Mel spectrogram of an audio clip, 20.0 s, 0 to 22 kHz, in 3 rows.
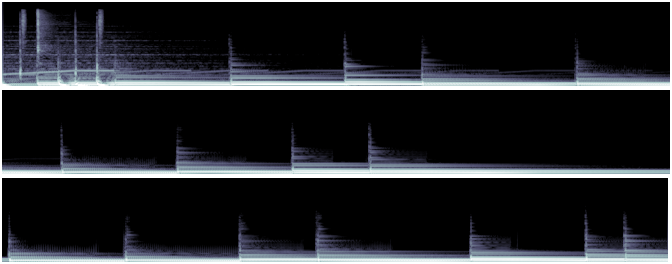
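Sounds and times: low plucked notes: 0.0 - 20.0.

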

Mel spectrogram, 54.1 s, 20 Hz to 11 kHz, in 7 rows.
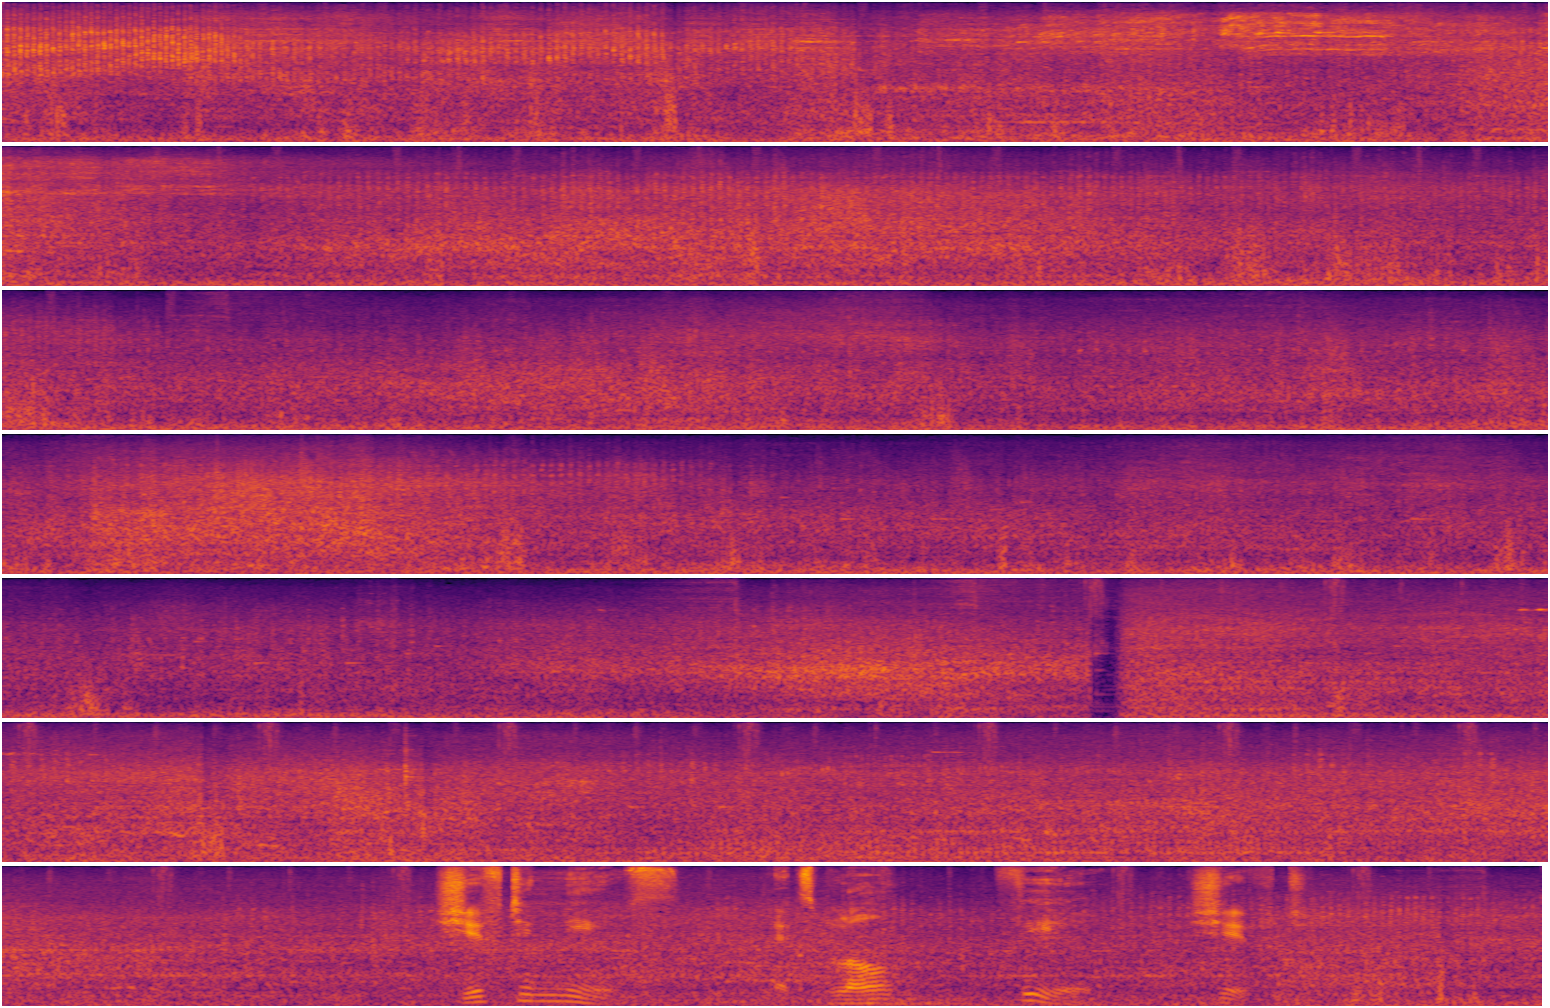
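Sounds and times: road traffic rumble: 0.0 - 20.1, 33.5 - 54.0
wind buffeting microphone: 0.0 - 48.6.

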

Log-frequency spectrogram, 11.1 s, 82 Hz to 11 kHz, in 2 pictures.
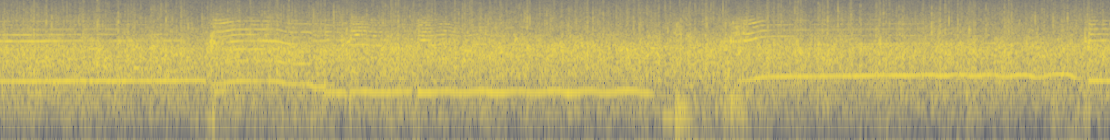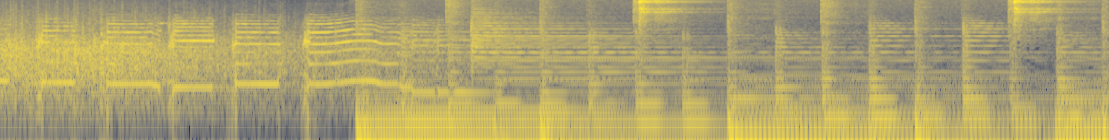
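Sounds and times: crowd applause: 0.0 - 7.4
long held wavering musical notes: 7.4 - 9.8.

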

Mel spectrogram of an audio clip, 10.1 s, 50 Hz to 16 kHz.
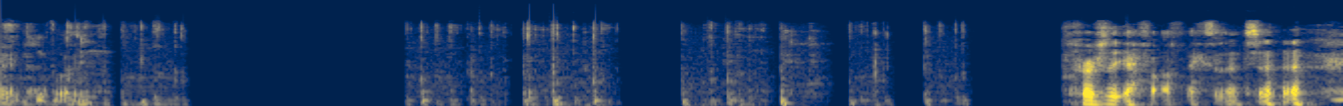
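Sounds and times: computer keyboard typing: 0.0 - 1.4, 3.0 - 7.3.

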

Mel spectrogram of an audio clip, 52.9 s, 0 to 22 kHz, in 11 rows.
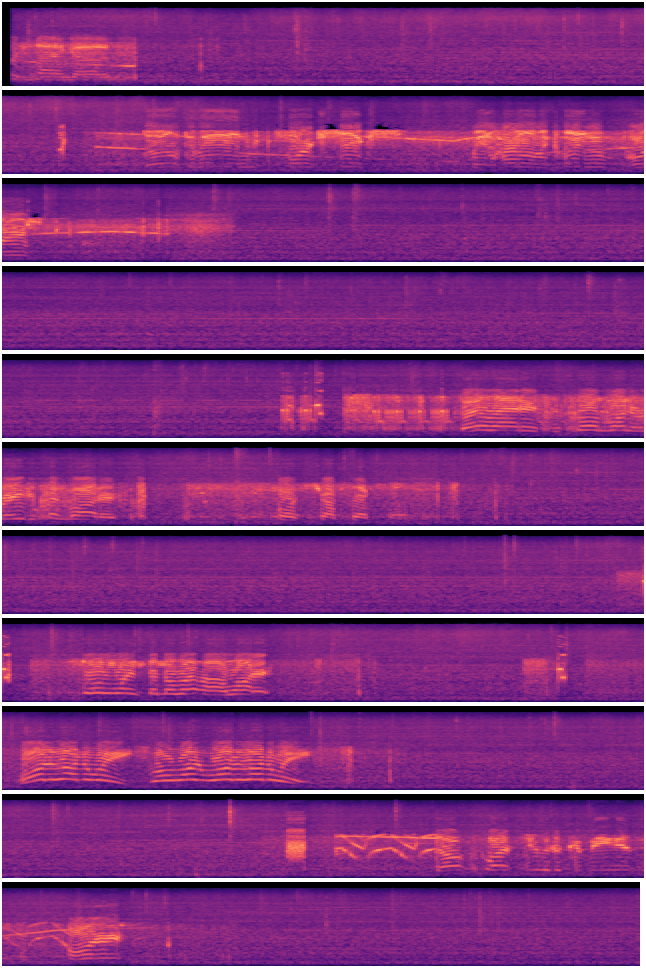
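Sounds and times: man's voice over two-way radio: 0.1 - 1.0, 5.5 - 11.4, 21.4 - 27.6, 33.9 - 36.4, 38.6 - 41.2, 45.5 - 49.4
building burning: 0.1 - 52.9
fire engine running: 0.1 - 52.9.

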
